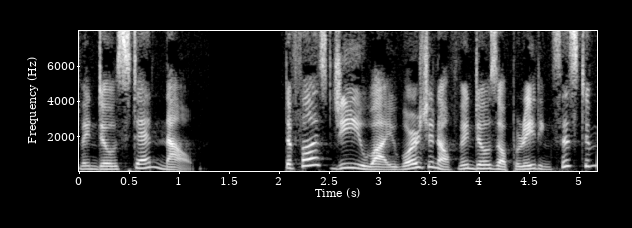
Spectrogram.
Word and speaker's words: GUI: is a graphical user interface gui pronounced as gui between a computer and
